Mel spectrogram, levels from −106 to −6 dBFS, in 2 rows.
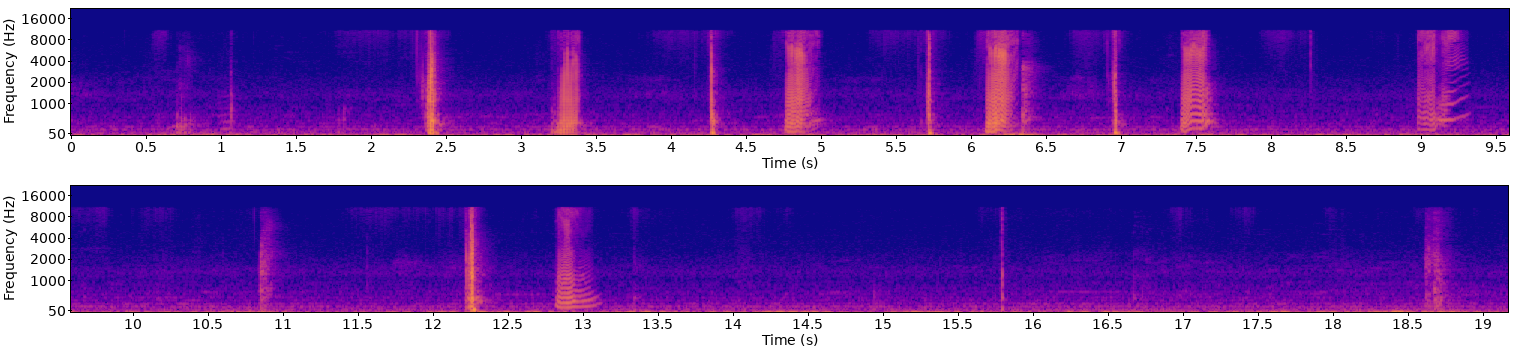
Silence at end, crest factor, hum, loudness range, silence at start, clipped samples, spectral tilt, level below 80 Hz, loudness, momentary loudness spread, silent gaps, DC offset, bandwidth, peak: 0 s; 40 dB; none; 23 LU; 0 s; under 0.1%; -3 dB/octave; -58 dBFS; -41 LUFS; 26 LU; none; under 0.1%; 11.5 kHz; -6 dBFS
